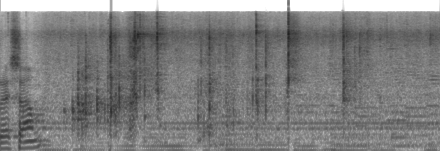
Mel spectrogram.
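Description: Thick cream sauce bubbling in a frying pan on the hob, with scattered sharp pops as bubbles burst.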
